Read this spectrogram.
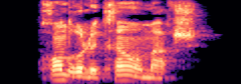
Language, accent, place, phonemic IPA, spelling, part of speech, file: French, France, Lyon, /pʁɑ̃.dʁə lə tʁɛ̃ ɑ̃ maʁʃ/, prendre le train en marche, verb, LL-Q150 (fra)-prendre le train en marche.wav
- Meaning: to jump on the bandwagon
